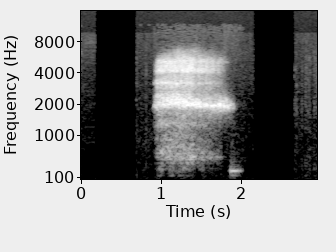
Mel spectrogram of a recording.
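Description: A young woman breathes out slowly.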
